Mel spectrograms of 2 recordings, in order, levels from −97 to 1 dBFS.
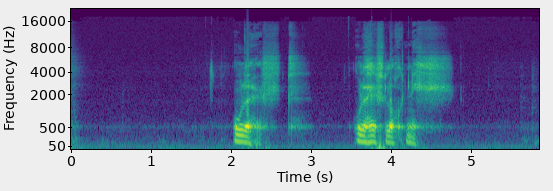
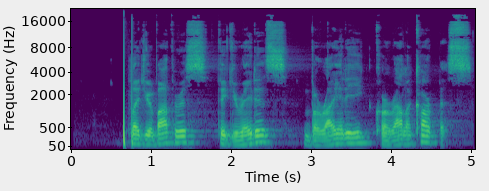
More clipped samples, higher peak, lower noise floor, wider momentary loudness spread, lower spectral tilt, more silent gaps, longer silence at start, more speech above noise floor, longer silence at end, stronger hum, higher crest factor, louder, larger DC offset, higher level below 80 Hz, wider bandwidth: neither; about the same, 0 dBFS vs 0 dBFS; second, -56 dBFS vs -75 dBFS; first, 17 LU vs 5 LU; about the same, -4.5 dB/octave vs -3.5 dB/octave; neither; first, 2.05 s vs 0.65 s; second, 41 dB vs 47 dB; first, 1.15 s vs 0.05 s; neither; second, 20 dB vs 28 dB; first, -16 LUFS vs -28 LUFS; neither; first, -46 dBFS vs -62 dBFS; second, 15.5 kHz vs 19 kHz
